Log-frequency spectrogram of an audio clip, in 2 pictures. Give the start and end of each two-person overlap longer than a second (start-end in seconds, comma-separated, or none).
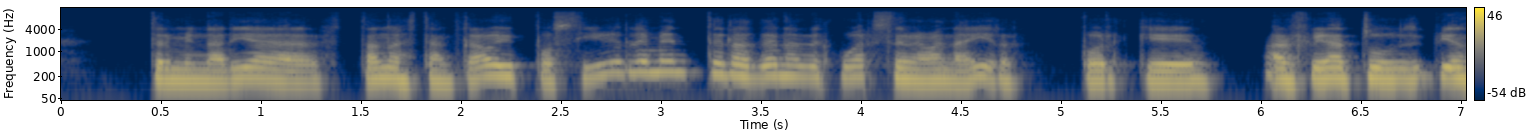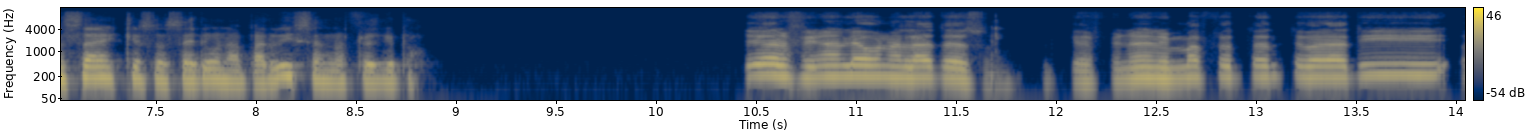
none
